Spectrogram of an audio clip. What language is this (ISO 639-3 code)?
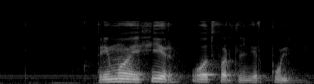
rus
